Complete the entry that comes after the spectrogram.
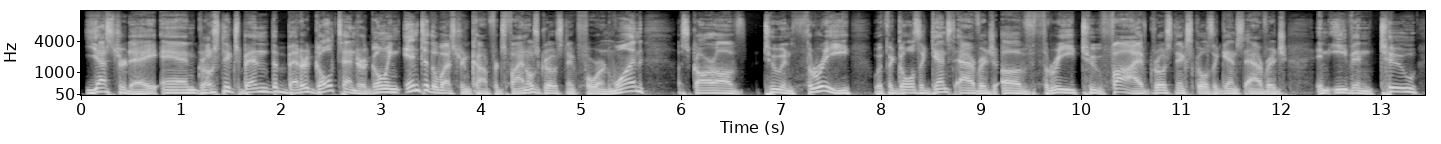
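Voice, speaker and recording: A man breaking down sports on a studio radio show, brisk and detailed, rattling off records and numbers. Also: on the low side, animated, no room sound. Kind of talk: sports radio talk, analysis. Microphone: studio microphone.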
